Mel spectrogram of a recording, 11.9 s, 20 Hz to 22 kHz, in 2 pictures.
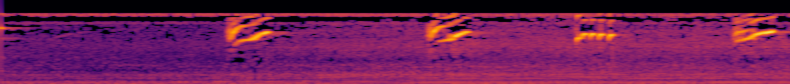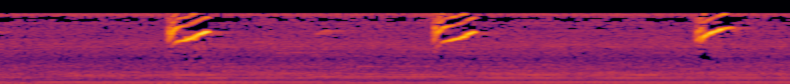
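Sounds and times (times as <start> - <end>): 
faint low hum: 0.0 - 11.8
female Belgian canary giving cuit cuit calls: 1.6 - 2.3, 3.0 - 6.1, 7.0 - 9.7, 11.0 - 11.8.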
